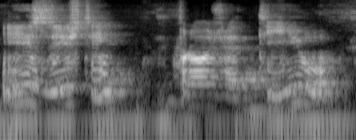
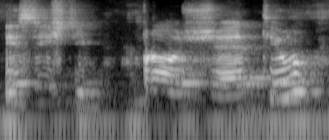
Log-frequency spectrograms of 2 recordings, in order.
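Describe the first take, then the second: First: Projetil, stress on the last syllable, til. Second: Projétil, stress on jé, slowly. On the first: Teacher shows the second stress form. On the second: Teacher shows the first of two stress forms. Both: Shown as a demonstration. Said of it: "Pode falar das duas formas".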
